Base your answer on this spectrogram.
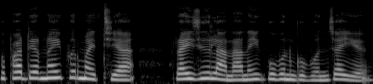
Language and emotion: Bodo, neutral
